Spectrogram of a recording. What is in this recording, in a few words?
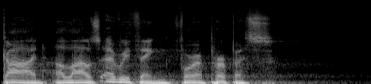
voice of god game phrase god allows everything for a purpose wet; fvtt sonniss gdc audio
